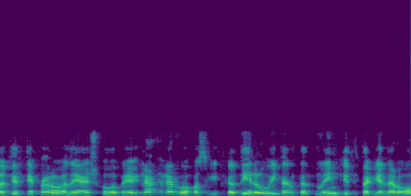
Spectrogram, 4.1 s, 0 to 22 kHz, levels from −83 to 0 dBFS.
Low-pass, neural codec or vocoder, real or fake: 7.2 kHz; codec, 16 kHz, 2 kbps, FunCodec, trained on LibriTTS, 25 frames a second; fake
